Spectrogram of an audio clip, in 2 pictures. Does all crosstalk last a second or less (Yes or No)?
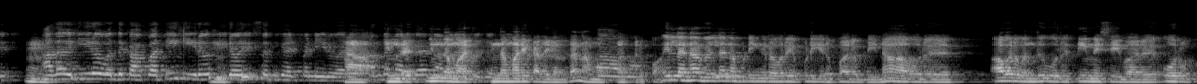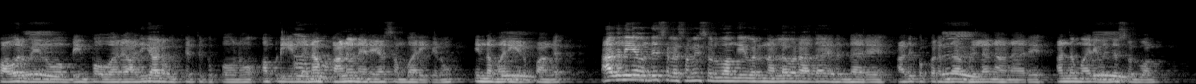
No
